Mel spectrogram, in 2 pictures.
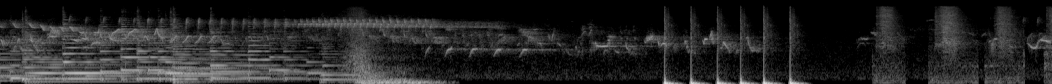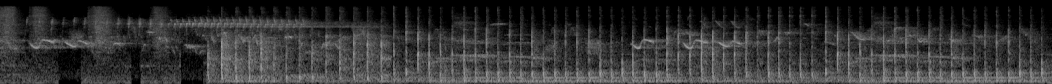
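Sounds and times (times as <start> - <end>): music: 0.0 - 3.5
birds chirping: 0.0 - 21.0
sharp knocks: 6.6 - 8.1, 12.6 - 21.0
trowel scraping through sand: 8.8 - 12.4.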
